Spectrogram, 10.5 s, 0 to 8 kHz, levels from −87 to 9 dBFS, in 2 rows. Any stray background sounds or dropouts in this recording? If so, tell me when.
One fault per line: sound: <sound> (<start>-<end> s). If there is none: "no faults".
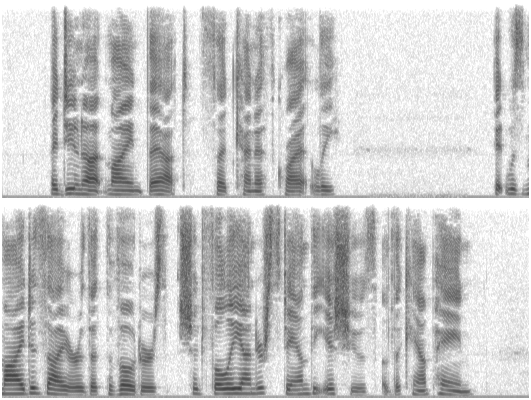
no faults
